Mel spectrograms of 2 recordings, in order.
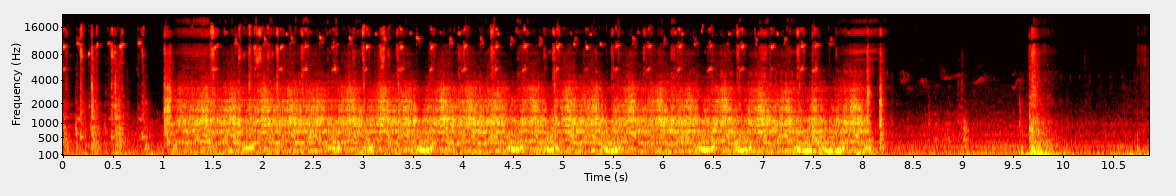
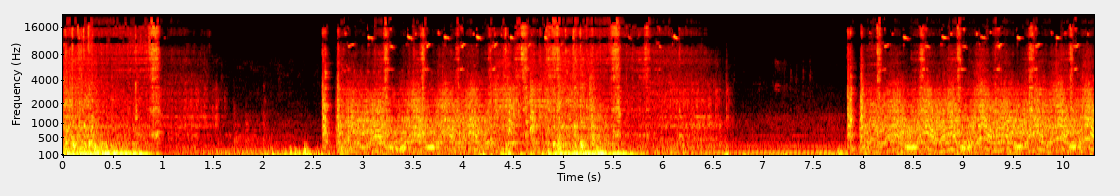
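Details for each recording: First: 1952 Chevrolet Bel Air 235 six, sat about 3 years, new carburetor built, earlier no spark: steady even cranking with a rhythmic chug for about seven seconds and no firing; turns over but won't start, no fuel. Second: 1952 Chevrolet Bel Air 235 six, standing about 3 years, first start after fitting a new carburetor: cranks over in a couple of tries, then catches and settles into a steady, even idle; engine runs.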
